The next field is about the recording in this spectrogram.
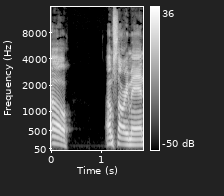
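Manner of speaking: slow, offhand, careless, with no remorse. Retelling a speedster character's apology after running through someone: imitating an unremorseful apology. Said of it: "no significant remorse or anything".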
